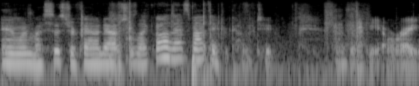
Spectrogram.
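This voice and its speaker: Over noticeable background noise, a woman with a Southern accent speaks at a fairly quick pace. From US South, Florida and Texas. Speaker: crafter. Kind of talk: crafting tutorial. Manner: casual, chatty.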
